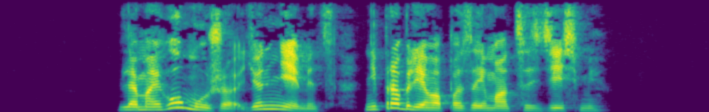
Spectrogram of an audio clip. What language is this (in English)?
Belarusian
